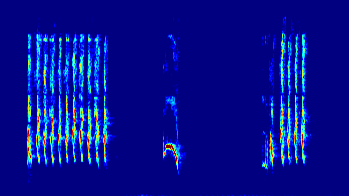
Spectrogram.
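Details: Kolibri Ninja sunbird, an excited tutor song: a fast trill of about fifteen shrill high notes, one hooked downward chirp, then another shorter trill, over a faint low murmur.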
